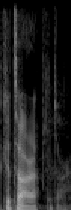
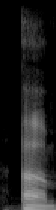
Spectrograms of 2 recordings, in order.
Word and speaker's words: Katara: The duper mispronounced everyone Kitara. Else's name. Yeah. Yeah, it's Katara. Katara.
